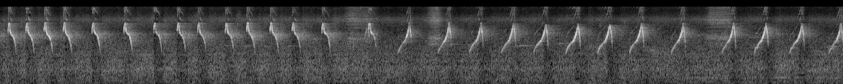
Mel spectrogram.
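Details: Bar-winged prinia (ciblek) in lively gacor song, played as a lure so other prinias respond quickly; sharp, high, downward-sweeping chirps repeated rapidly, roughly three per second, in a steady unbroken series over a quiet background.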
